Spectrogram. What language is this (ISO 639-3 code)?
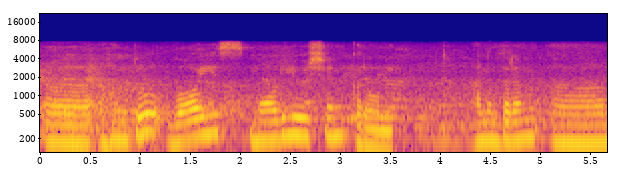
san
